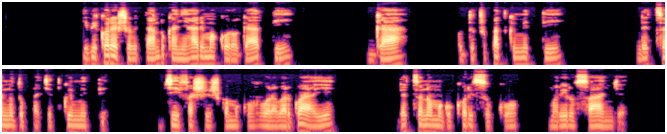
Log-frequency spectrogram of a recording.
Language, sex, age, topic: Kinyarwanda, male, 18-24, health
